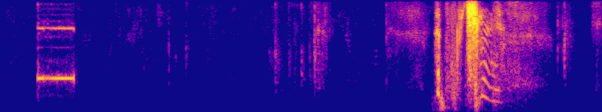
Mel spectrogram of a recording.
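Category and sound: signal or alarm, answering machine beep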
